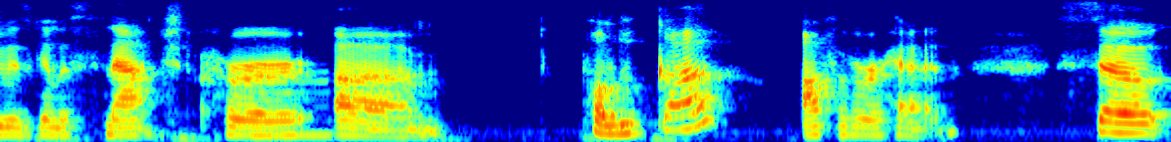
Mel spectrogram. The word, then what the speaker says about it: peluca: Yeah, it's a peluca.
